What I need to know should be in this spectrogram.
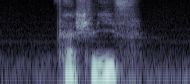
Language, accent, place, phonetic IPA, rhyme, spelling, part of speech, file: German, Germany, Berlin, [fɛɐ̯ˈʃliːf], -iːf, verschlief, verb, De-verschlief.ogg
- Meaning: first/third-person singular preterite of verschlafen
